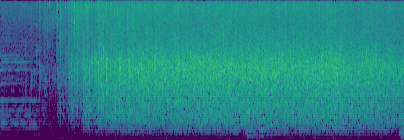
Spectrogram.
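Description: A held string chord from the orchestra dies away, then a studio audience applauds, swelling in about a second in and clapping steadily from then on.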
